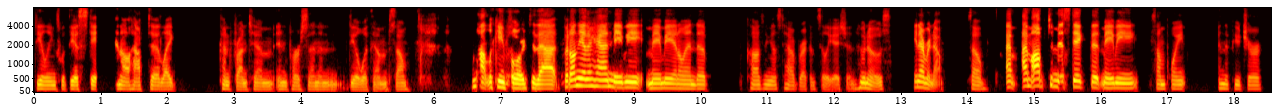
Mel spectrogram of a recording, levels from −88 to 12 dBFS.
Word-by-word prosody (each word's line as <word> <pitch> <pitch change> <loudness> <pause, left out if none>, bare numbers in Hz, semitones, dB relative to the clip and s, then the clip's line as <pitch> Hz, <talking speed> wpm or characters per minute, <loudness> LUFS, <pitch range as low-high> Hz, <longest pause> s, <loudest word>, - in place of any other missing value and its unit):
dealings 135 -2 -4
with 135 - -10
the 140 - -2
estate, 130 +1 -4 0.3
and 145 - -2
I'll 125 -1 -2
have 125 -2 -7
to, 130 -3 -5
like, 120 -1 -6 0.7
confront 120 -5 -8
him 115 -2 -9
in 120 -1 -8
person 120 -1 -11
and 115 0 -10
deal 110 -2 -6
with 105 0 -10
him, - - -10
so 115 +1 -10
I'm 115 -5 -17 0.9
not - - +6
looking 185 +1 +7
forward 155 -2 +4
to 170 - +2
that, 150 0 +4
but 205 - +3
on 230 +2 +7
the 255 - +8
other 240 0 +5
hand, 220 -1 +3
maybe 185 -1 +4
maybe 165 0 +1
it'll 155 -1 -3
end 145 -1 -3
up 145 -1 -5 0.6
causing 140 0 -9
us 135 0 -13
to 155 - -20
have 125 -2 -13
reconciliation, 120 +4 -14
who 180 +2 -2
knows? 130 -4 -7 0.3
You 195 - -3
never 185 -4 +3
know. - - -7 0.4
So 135 0 -9 0.3
I'm 200 - +1
I'm 225 +1 +4
optimistic 210 -5 +4
that 185 - +1
maybe 170 -1 0 0.2
some 145 -1 -7
point 140 0 -9 0.5
in 155 - -7
the 150 - -8
future, 135 -2 -11
145 Hz, 180 wpm, -19 LUFS, 125-175 Hz, 0.9 s, the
